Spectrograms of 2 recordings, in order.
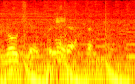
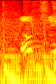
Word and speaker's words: Gauthier: I'm from Quebec, Scott. So yeah, I know how to say the French. It's Connor Gauthier. Gauthier. He's not French, but it's a French name.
